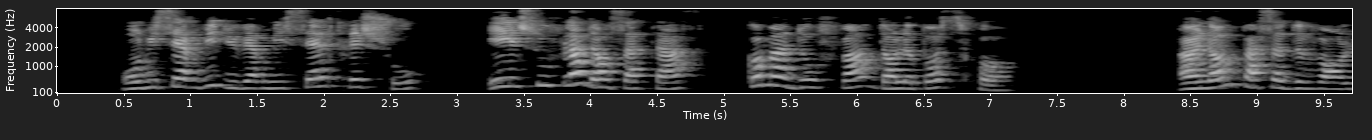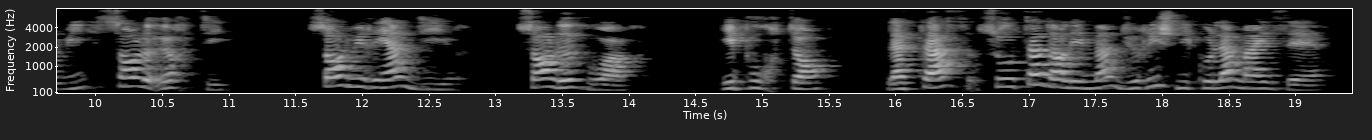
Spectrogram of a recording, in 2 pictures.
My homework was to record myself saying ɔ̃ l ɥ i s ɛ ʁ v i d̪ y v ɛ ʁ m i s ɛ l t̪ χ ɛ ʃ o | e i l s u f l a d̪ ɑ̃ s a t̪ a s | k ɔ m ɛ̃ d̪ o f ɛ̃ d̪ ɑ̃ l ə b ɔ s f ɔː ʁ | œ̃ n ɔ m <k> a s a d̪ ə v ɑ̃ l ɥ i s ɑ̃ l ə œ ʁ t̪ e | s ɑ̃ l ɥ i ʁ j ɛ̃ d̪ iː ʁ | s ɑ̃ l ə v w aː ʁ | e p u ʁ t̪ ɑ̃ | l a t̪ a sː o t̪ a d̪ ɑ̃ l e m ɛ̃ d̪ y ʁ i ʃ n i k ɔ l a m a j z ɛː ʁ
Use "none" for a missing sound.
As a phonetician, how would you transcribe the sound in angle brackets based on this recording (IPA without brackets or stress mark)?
p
